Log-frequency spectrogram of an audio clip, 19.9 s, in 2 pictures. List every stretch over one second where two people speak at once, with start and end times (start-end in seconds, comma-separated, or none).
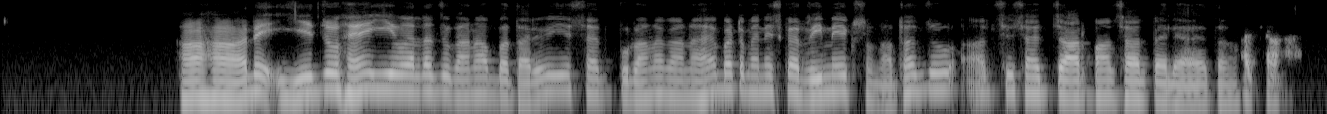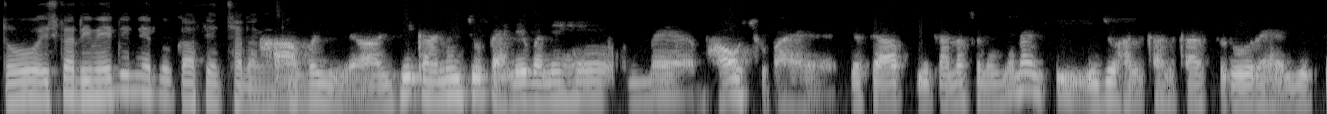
none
